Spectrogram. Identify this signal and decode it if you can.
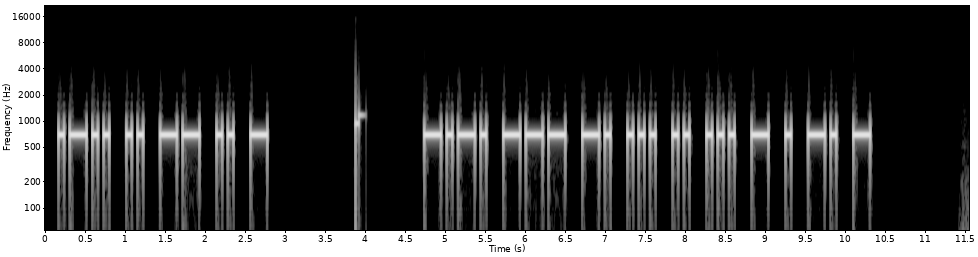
Morse code, heard as a keyed tone, about 17 wpm, 700 Hz. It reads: LIMIT CONSISTENT
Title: Sentences from Top 1500 Words - New Word Drill Alt - 17wpm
